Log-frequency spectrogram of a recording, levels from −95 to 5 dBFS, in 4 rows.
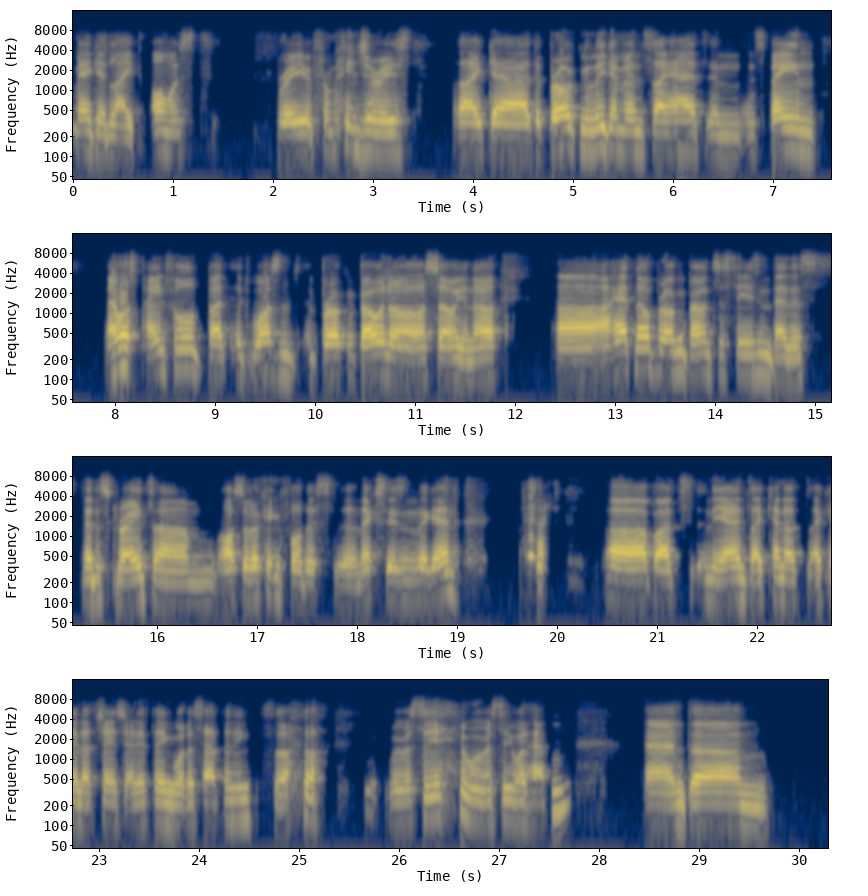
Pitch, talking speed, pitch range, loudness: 115 Hz, 150 wpm, 110-125 Hz, -19 LUFS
